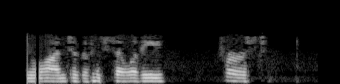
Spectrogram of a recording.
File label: Fire, scanner; Regional Wireless Cooperative (RWC) - Thompson Peak High; PHX Fire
